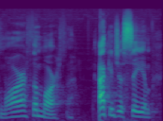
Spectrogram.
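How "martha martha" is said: soft, compassionate call of her name; Jesus gently calling Martha by name, compassionate. Retold or imitated. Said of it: "Jesus is expressing compassion when he says this".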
